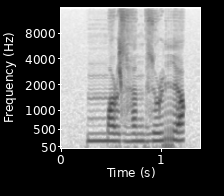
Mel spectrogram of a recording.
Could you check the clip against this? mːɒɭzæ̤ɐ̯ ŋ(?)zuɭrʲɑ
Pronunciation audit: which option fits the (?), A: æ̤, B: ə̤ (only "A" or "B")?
B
